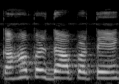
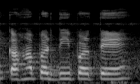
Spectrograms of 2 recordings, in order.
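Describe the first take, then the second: First: दा pronounced with an open "aa"; article said "daa". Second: दी pronounced with a long "ee"; article said "dee". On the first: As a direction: sound the article as दा, rhyming with "spa". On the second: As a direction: sound the article as दी, rhyming with "see". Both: Shown as a demonstration.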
